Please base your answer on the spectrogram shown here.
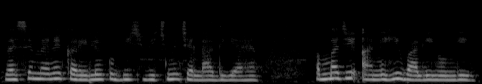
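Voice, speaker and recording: A woman's voice: a little high, fairly even intonation, normal speed, dark tone, muffled recording, slight background noise, close to an everyday voice. A woman voicing a silly, literal-minded young daughter-in-law in a cartoon story, naive and earnest.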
